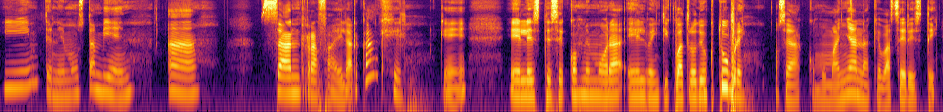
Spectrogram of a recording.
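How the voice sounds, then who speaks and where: A woman's voice: mid-range voice, slow, creaky, clean tone, no room sound. A woman presenting history in a casual livestream, chatty, with many fillers and asides to her viewers, through a webcam.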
